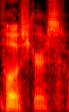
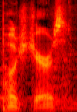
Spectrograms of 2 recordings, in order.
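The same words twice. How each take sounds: First: The G is a hard G sound. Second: The G sounds like a J.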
